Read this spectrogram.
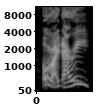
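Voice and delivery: booming friendly greeting; Hagrid voice. A narrator's reading.

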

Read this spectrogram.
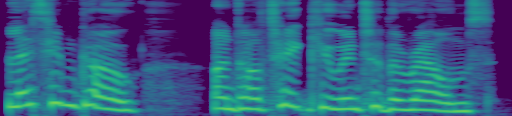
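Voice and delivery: high, pressing appeal; urgent shouted plea. A narrator's reading. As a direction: call out a desperate bargain. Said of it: "I shout".

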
